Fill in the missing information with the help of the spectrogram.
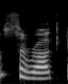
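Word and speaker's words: Cîroc: Is it Ciroc? – Yep, Ciroc.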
